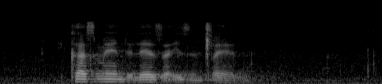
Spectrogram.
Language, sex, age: Zulu, male, 21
